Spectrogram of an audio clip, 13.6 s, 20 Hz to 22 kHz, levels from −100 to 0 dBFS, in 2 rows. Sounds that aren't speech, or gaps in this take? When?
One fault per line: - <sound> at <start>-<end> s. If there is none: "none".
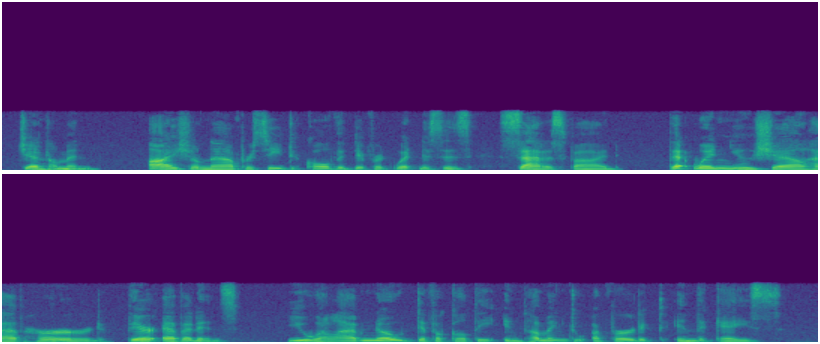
none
